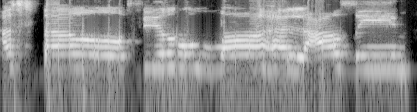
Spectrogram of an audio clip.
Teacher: Hanya saja waktu menyebutkan zo misalnya astaghfirullahalazim, zo itu pangkal lidah kita naik karena dia huruf isti'la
